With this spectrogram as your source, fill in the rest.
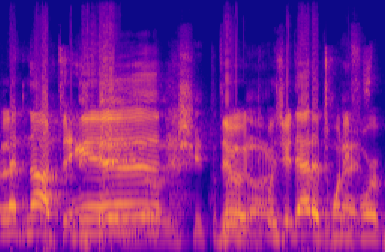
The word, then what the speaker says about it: Brodeur: Then it was weird because he pronounced Brador okay. But then when Martin Brodeur played for the Devils, he would call Martin Brodeur, Brador played the game tonight.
